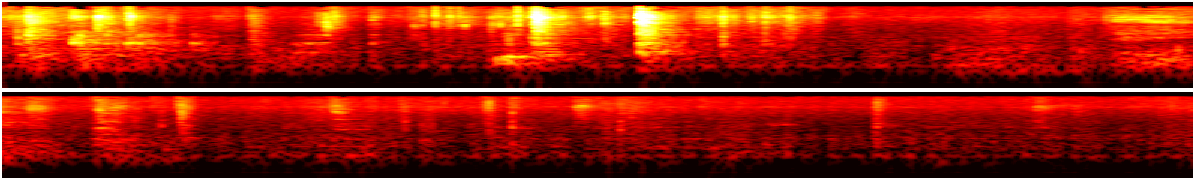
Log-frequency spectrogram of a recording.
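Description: Medical equipment being handled at a bedside trolley: a few knocks and clicks, the sharpest about two seconds in, a short rustle about four seconds in, then quieter handling noise.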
